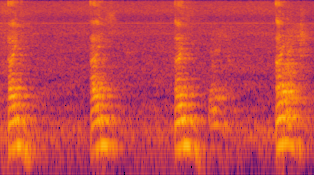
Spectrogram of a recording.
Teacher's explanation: زبان کا جو درمیانہ حصہ ہے وہ اوپر کے تالو کے ساتھ نہیں لگے گا، بالکل اس کے قریب، بالکل قریب، مطلب کہ لگنے کے قریب ہو جائے گا نا.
